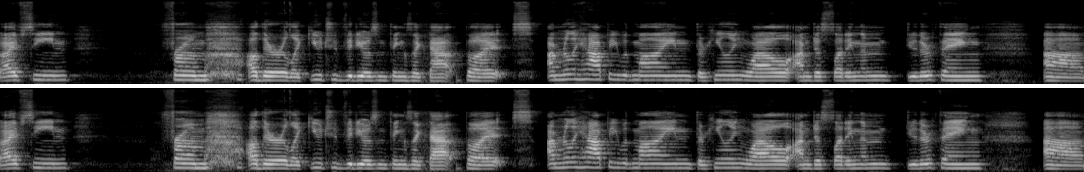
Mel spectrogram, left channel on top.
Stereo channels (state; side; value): normal; both; correlation 0.52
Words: I've seen. from other like YouTube videos and things like that, but I'm really happy with mine. They're healing well. I'm just letting them do their thing.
